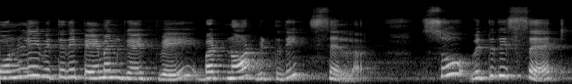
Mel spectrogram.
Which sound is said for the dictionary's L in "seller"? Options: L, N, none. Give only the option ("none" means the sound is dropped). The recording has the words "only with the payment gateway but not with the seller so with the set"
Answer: L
